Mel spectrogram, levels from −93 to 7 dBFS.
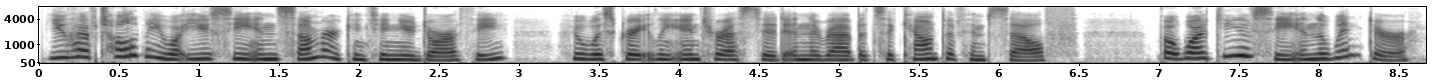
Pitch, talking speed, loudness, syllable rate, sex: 265 Hz, 200 wpm, -17 LUFS, 5.5 syllables/s, female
